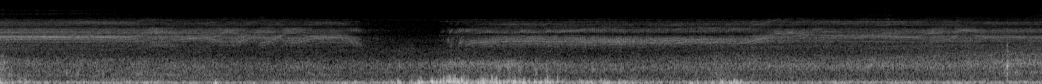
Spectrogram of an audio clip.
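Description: FPV quadcopter's electric motors and propellers whining high overhead, the pitch shifting with throttle; the whine drops out briefly about four seconds in and comes back, rising again near the end. A low rumble sounds under it around the dropout.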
